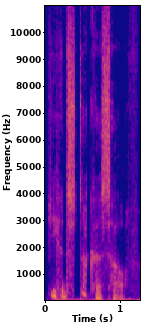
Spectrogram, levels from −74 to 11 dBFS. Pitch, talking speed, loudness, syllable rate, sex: 135 Hz, 190 wpm, -20 LUFS, 4.3 syllables/s, male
